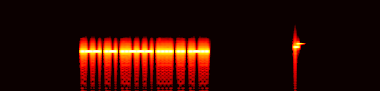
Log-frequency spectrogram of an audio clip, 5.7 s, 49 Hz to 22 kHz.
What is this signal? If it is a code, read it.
Morse code, heard as a keyed tone, about 40 wpm, 700 Hz. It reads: WA2HIL
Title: USA Call Signs Repeated 3x 40wpm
